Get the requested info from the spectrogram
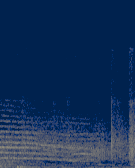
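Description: Marker pen writing on a whiteboard, quiet, with one short sharper stroke near the end.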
